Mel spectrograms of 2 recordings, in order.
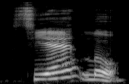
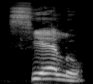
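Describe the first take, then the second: First: "cielo" as cie, short break, lo; split into syllables. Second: Said in the usual way. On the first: Shown as a demonstration. Teacher showing a diphthong stays together, split into syllables.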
